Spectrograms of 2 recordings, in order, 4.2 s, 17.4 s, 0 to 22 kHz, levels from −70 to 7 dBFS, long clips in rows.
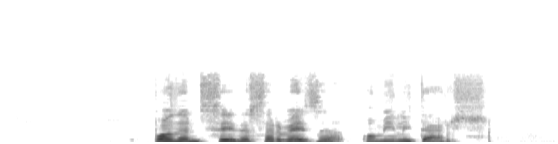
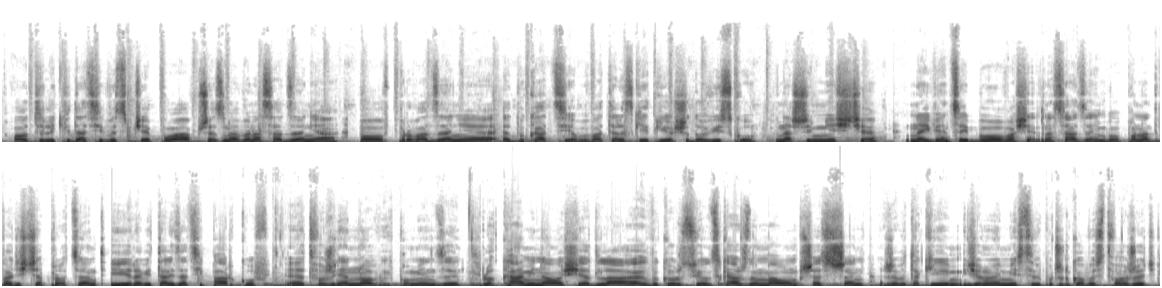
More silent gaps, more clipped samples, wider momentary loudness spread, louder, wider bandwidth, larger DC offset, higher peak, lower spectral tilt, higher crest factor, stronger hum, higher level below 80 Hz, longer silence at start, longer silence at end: neither; neither; first, 14 LU vs 4 LU; second, -25 LUFS vs -14 LUFS; second, 11.5 kHz vs 18.5 kHz; neither; second, -4 dBFS vs 0 dBFS; about the same, -6 dB/octave vs -5 dB/octave; first, 22 dB vs 14 dB; neither; second, -70 dBFS vs -32 dBFS; first, 1.15 s vs 0 s; first, 0.55 s vs 0 s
